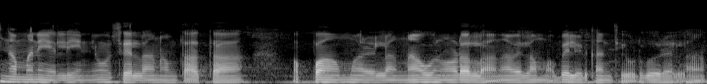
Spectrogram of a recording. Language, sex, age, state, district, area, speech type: Kannada, male, 18-30, Karnataka, Chitradurga, rural, spontaneous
